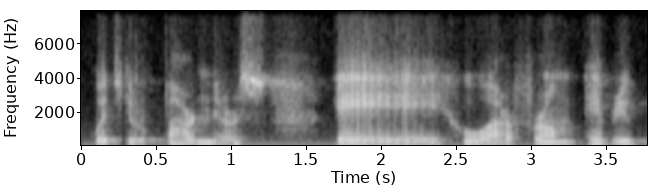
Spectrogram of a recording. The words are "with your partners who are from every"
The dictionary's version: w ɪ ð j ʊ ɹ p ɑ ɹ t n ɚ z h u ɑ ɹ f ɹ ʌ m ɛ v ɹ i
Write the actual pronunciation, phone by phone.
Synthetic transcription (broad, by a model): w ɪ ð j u ɹ p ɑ ɹ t n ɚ s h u ɑ ɹ f ɹ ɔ m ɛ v ɹ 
